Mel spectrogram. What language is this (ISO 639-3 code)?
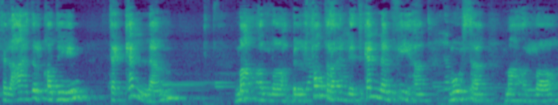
ara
